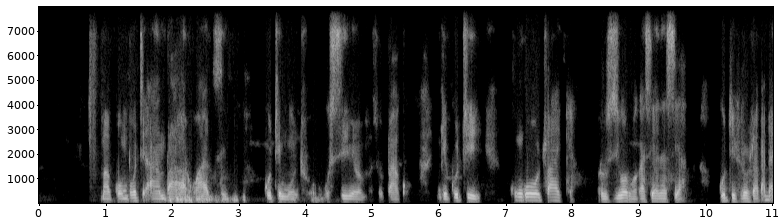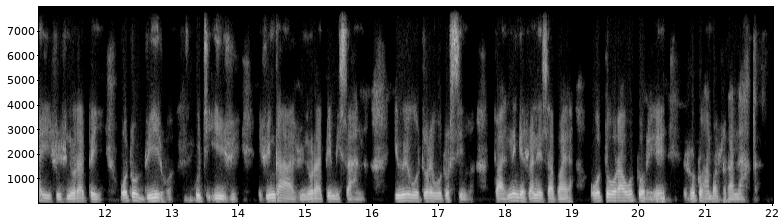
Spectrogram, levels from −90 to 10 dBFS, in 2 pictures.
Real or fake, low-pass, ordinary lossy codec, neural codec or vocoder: fake; 7.2 kHz; Opus, 16 kbps; vocoder, 24 kHz, 100 mel bands, Vocos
